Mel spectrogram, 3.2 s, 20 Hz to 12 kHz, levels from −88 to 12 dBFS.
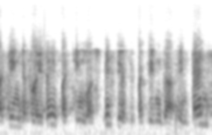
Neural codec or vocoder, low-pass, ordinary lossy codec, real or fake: vocoder, 24 kHz, 100 mel bands, Vocos; 10.8 kHz; AAC, 32 kbps; fake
